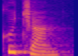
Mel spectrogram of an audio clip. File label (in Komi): "кычан" Komi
